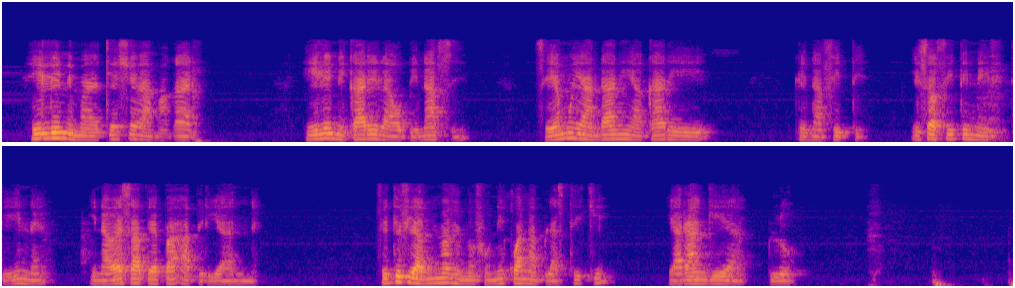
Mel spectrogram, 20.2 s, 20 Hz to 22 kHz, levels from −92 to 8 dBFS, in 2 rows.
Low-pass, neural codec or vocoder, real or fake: 7.2 kHz; none; real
